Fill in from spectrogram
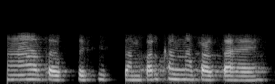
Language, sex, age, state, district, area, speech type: Hindi, female, 60+, Uttar Pradesh, Ayodhya, rural, conversation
